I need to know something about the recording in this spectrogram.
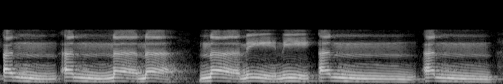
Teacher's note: عدم كمال جريان الصوت وعدم كمال انحباسه، وذلك بسبب الغنة، لأن نصف النون في طرف اللسان أن، والنصف الثاني ينتقل الصوت فيه إلى الخيشوم الذي هو مخرج الغنة، والغنة صفة لازمة للنون والميم كما بينا قبل ذلك.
